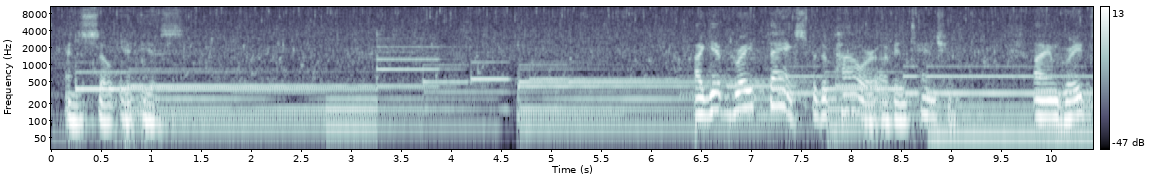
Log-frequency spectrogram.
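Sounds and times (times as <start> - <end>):
rain: 0.0 - 10.4
speech: 0.1 - 1.4, 6.4 - 9.2, 9.8 - 10.4
sustained slowly shifting synth chords: 0.2 - 10.4.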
